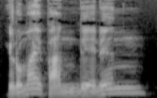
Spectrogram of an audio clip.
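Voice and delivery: ordinary delivery

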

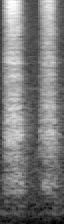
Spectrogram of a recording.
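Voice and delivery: "f, f" as soft voiceless puffs; scraped lip-teeth sound. Shown as a demonstration. Teacher isolating the final sound of stove, quiet blown "f". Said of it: "긁으시면 됩니다".

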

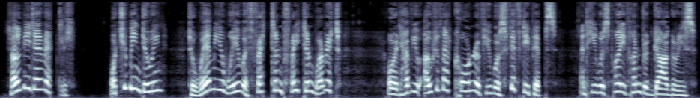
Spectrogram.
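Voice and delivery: put-on a harsh sister berating a boy; scolding sister. A narrator's reading. Mrs Joe scolds Pip.

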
